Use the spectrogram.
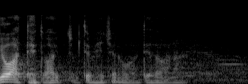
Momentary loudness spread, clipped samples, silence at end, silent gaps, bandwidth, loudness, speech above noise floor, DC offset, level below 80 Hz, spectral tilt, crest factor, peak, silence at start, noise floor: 22 LU; under 0.1%; 0.05 s; none; 11 kHz; -34 LUFS; 22 dB; under 0.1%; -54 dBFS; -6 dB/octave; 22 dB; -8 dBFS; 0 s; -53 dBFS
